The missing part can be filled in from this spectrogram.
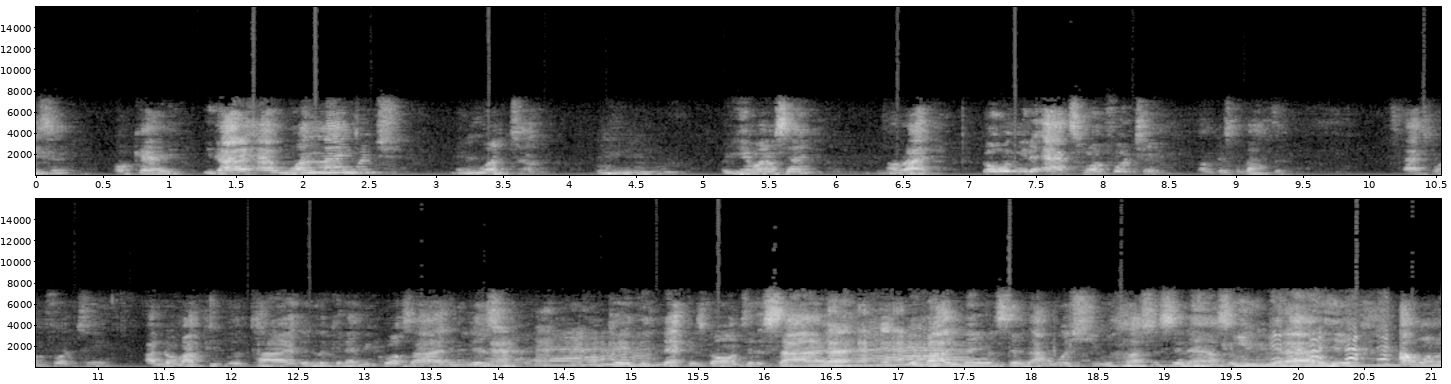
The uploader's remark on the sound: live from the Comfort Suites Hotel in North Brunswick, New Jersey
